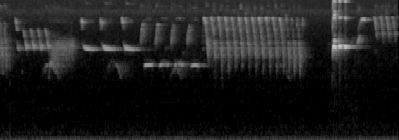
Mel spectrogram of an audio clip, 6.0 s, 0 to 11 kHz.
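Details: Pet male canary named Julius sings indoors in an apartment in Port Huron, Michigan, on 1 March 2025, while a canary song-training video plays to coax him. He gives a rapid high string of trills and rolling buzzy tours shifting pitch, ending in a sharp louder burst.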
